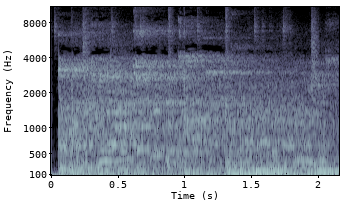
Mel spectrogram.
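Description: Basketball game in a gym: the ball bouncing on the hardwood court amid a steady din of voices, with music playing over it.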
